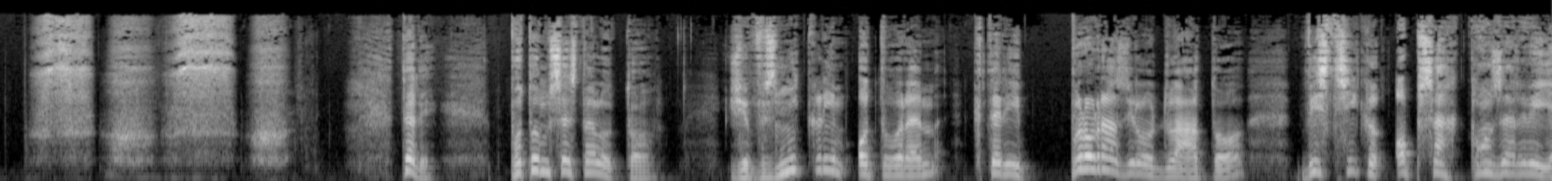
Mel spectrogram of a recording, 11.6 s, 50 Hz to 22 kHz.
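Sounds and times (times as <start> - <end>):
man drawing deep audible breaths: 0.2 - 3.8, 9.4 - 9.7
speech: 3.0 - 11.6.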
